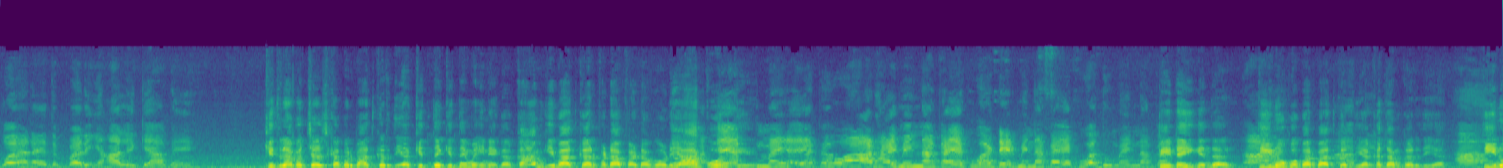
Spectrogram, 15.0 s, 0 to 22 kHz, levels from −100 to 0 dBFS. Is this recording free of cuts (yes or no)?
yes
